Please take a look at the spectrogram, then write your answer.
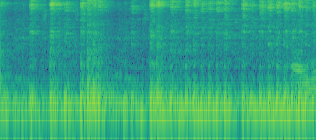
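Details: Yamaha Jupiter/Vega/Crypton small single after repairing the clutch housing parts (kampas ganda, mangkok ganda): idles steadily in first gear with a low even putter. It no longer jumps and stalls; normal idle in gear.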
